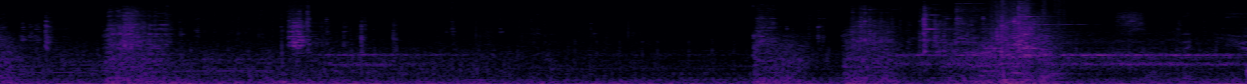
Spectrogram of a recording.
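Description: Metal parts click and rattle under working hands.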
